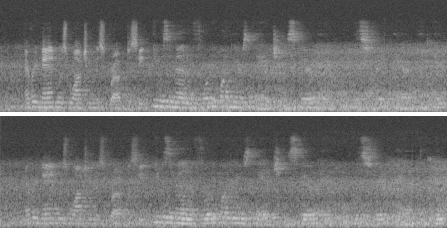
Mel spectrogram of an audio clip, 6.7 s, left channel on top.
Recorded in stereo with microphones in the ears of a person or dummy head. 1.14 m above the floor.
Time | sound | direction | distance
0.4 | a man speaking | 40° left (ahead or behind) | 0.9 m
2.3 | a woman speaking | 60° left (ahead or behind) | 4 m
